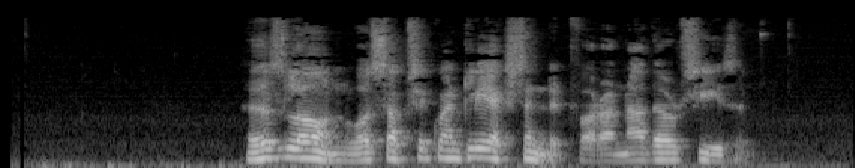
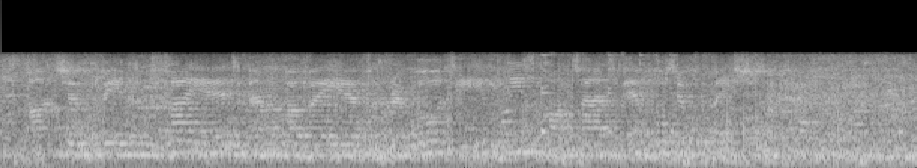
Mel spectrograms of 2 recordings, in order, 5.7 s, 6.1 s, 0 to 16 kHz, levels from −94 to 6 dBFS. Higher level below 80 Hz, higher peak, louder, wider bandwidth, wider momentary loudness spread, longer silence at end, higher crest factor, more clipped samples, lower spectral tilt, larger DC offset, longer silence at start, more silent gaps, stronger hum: second, -56 dBFS vs -36 dBFS; second, -8 dBFS vs 0 dBFS; second, -25 LUFS vs -14 LUFS; first, 11.5 kHz vs 5.4 kHz; first, 9 LU vs 2 LU; first, 0.75 s vs 0 s; first, 20 dB vs 14 dB; neither; about the same, -5.5 dB/octave vs -5.5 dB/octave; second, under 0.1% vs 0.8%; first, 0.3 s vs 0 s; neither; neither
